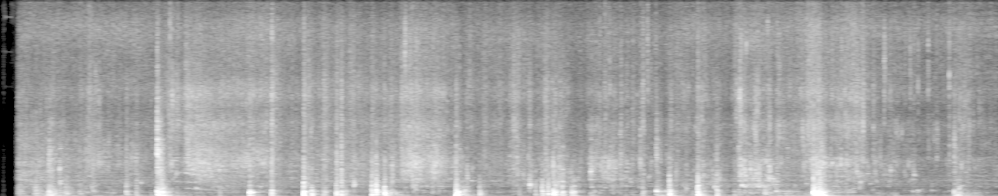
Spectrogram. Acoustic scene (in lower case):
kitchen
